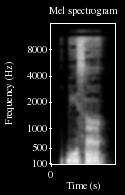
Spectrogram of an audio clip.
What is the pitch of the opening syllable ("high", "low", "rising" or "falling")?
low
